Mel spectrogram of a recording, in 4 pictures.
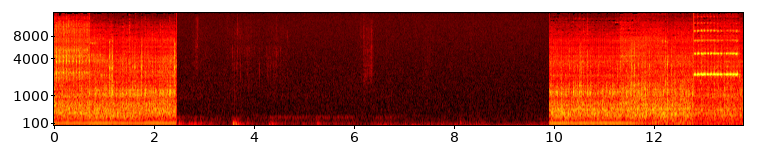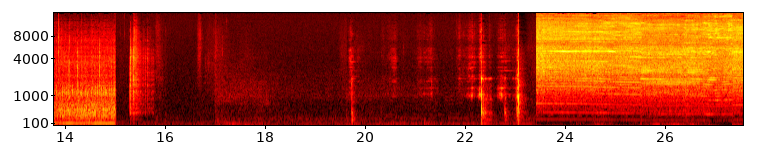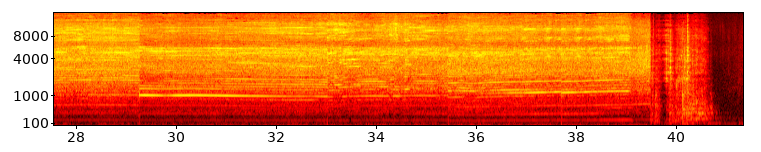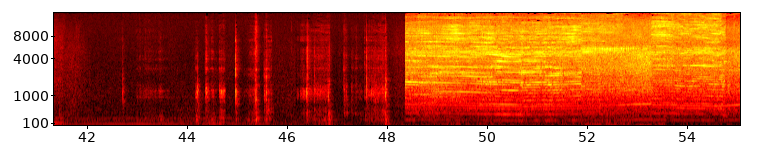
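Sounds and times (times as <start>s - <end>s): angle grinder cutting metal: 23.4s - 39.5s, 48.4s - 55.0s.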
